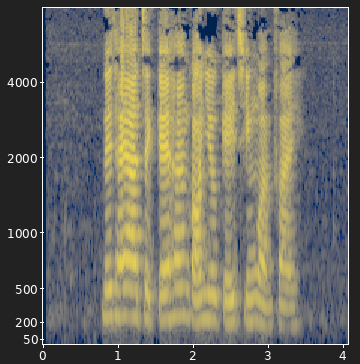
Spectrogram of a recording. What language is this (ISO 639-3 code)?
yue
